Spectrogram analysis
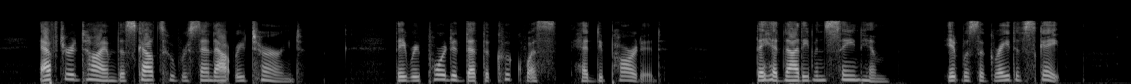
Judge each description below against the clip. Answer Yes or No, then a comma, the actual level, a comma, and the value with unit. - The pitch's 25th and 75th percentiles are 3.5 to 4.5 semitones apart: No, average, 2.8 semitones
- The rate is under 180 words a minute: Yes, average, 150 wpm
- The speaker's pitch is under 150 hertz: No, medium, 185 Hz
